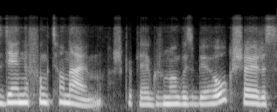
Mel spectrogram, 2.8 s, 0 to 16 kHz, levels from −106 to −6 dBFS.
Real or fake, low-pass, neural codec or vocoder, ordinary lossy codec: fake; 7.2 kHz; codec, 16 kHz, about 1 kbps, DyCAST, with the encoder's durations; Opus, 16 kbps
